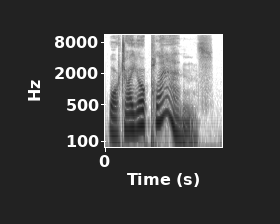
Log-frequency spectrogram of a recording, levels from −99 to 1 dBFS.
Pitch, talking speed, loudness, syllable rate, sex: 170 Hz, 165 wpm, -17 LUFS, 3.9 syllables/s, female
